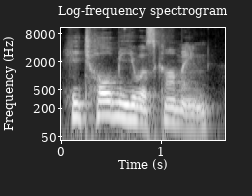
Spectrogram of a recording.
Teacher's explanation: See how I said the H in the first word, but I didn't say the H in the second word?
